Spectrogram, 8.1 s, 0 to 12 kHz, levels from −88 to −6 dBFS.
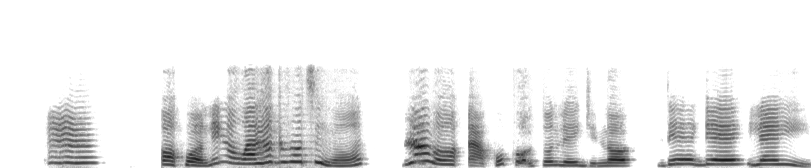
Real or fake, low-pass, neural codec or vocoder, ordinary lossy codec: fake; 7.2 kHz; codec, 16 kHz, 0.5 kbps, X-Codec, HuBERT features, trained on balanced general audio; none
